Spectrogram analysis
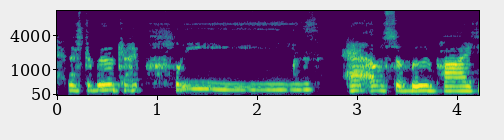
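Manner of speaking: high, slow, sugary please; sweet asking. Acted. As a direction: beg politely like to mom and dad. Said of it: "You ever do that with your mom".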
